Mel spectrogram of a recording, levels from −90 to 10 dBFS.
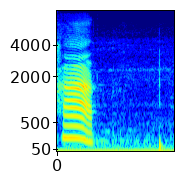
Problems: background sounds at intervals, background conversations at intervals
